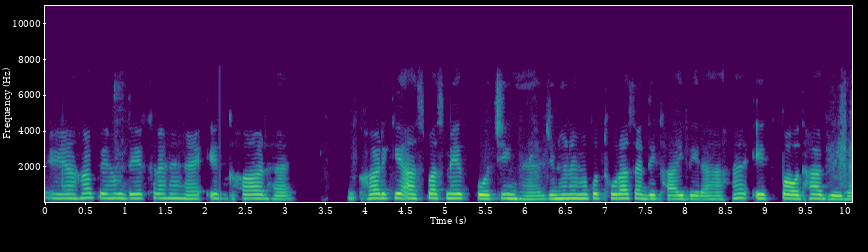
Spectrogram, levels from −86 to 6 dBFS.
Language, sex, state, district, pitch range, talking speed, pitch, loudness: Hindi, female, Bihar, Sitamarhi, 210-235 Hz, 165 wpm, 225 Hz, -16 LUFS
